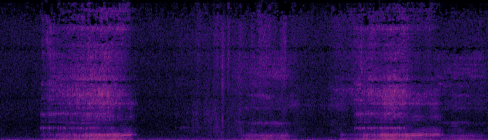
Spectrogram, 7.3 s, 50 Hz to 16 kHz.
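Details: Adult female snoring with open mouth, audio only: loud, rough, rattling snores on each in-breath, about 13 breaths a minute, with softer buzzing on the out-breath, in a quiet room.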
